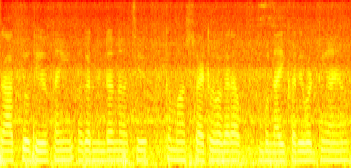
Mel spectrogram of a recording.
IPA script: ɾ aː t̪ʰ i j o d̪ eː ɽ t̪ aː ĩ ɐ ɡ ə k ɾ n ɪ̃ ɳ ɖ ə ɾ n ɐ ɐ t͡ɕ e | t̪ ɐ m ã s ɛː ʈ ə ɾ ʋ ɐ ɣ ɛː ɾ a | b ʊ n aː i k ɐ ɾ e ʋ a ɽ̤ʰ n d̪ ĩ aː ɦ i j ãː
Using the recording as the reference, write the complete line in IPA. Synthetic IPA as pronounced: ɾ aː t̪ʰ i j o d̪ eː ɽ t̪ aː ĩ ɐ ɡ ə ɾ n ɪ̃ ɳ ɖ ə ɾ n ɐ ɐ t͡ɕ e | t̪ ɐ m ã s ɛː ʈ ə ɾ ʋ ɐ ɣ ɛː ɾ a | b ʊ n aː i k ɐ ɾ e ʋ ɐ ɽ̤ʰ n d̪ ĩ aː ɦ i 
